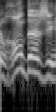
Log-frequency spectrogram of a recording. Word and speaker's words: Rendinger: Non, c'est Antonia de Randinger.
